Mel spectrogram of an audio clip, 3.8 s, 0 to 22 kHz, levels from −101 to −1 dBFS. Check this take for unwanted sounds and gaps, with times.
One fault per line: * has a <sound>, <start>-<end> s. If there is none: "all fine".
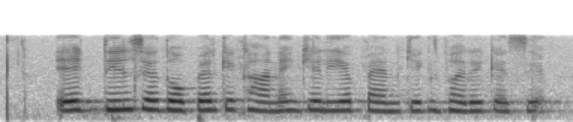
all fine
